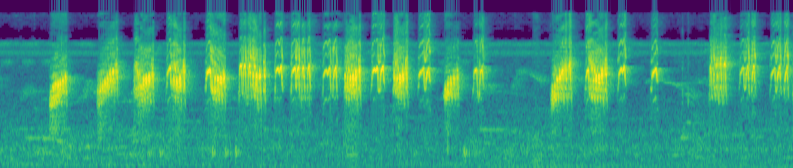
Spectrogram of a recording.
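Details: Female Chinese hwamei rousing males with a dense stream of harsh, chattering bursts, delivered in rapid rhythmic clusters with brief pauses between phrases.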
